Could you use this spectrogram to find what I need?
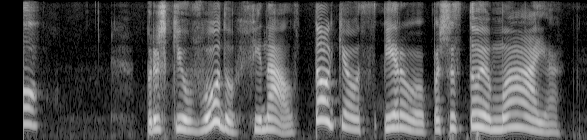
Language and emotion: Russian, positive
